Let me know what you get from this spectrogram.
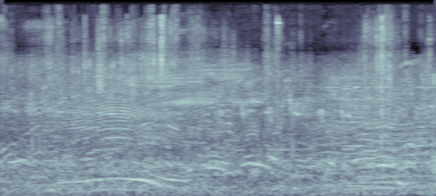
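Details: Moo from bulls at the Oqtepa cattle market, Oltinko'l district, Andijan, Uzbekistan: a faint, drawn-out lowing swell arching up and falling, half buried in the murmur of people bargaining nearby.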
